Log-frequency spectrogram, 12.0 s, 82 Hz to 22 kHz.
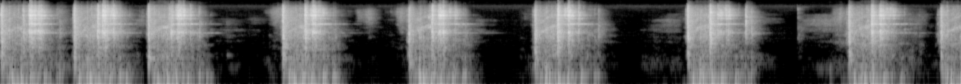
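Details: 2020 Coleman 100cc minibike that was tipped over and lost its oil: short bursts of sharp raspy running, each about a second before cutting out; fuel starvation suspected from a rotten section of fuel line.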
